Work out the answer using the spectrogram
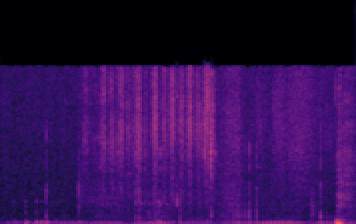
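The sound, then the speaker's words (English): A male cat purrs loudly and aggressively, a steady rhythmic low rumble that continues without a break for the whole stretch, with no voices over it. “You can hear him aggressively purring.”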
